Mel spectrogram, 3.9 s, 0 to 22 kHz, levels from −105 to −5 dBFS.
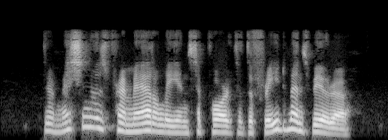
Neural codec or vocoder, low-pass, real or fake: none; 9.9 kHz; real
